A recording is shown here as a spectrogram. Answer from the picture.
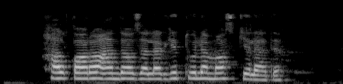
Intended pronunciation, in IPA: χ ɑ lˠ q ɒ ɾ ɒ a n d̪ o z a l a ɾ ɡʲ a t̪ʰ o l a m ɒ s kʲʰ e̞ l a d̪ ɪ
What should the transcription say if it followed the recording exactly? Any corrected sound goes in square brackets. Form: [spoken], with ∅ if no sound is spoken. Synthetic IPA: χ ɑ lˠ q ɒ ɾ ɒ a n d̪ [ɒ] z a l a ɾ ɡʲ a t̪ʰ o l a m ɒ s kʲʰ e̞ l a d̪ ɪ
